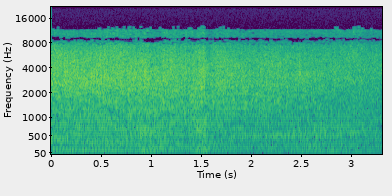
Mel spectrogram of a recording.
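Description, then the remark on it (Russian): The heavy military vehicle of the battery's senior officer rumbles steadily as it drives to the firing position, a dense, continuous engine roar with a low droning hum underneath and no voices. “Машина старшего офицера батареи едет на огневую.”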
